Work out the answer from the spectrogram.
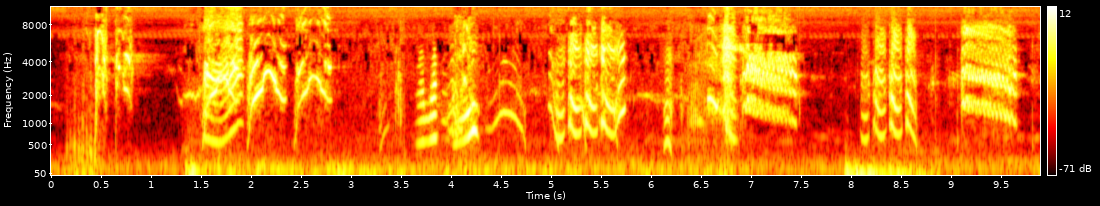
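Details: Talking pet ringneck parrot, green, producing a busy stream of looping, wavering harmonic syllables like garbled words, mixed with harsh raspy squawks and brief silences.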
